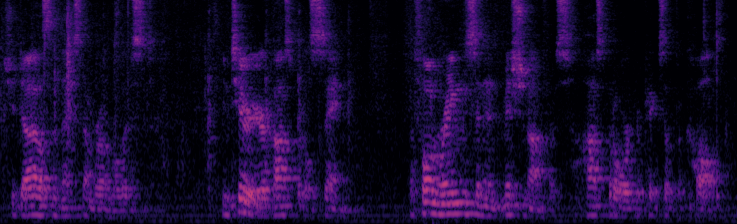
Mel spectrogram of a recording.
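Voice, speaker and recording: A middle-aged man with a medium-pitched, fairly bright voice reads stage directions a little quickly, narrating from the script at a screenplay table read. The group sits together in a small indoor room. The mic is distant, so the sound is roomy with faint room noise.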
